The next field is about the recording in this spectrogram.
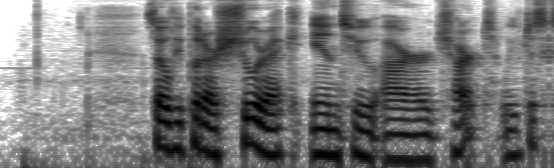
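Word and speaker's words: שׁוּרֶק: The shurek is both the short and the long U, pronounced as the U in flute.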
